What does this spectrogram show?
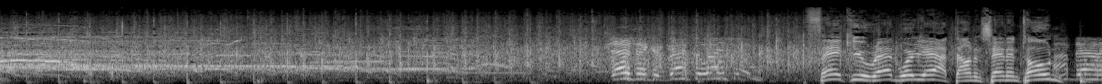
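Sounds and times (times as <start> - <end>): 
cheers and whoops: 0.0 - 6.5
crowd applause: 0.0 - 10.6
speech: 6.2 - 7.5, 8.2 - 11.0.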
